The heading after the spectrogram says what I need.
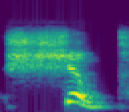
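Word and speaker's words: schild: say to them say and it's shilt the flemish word for shield and the french can't pronounce it properly they can't say it with the flemish accent if someone can't say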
